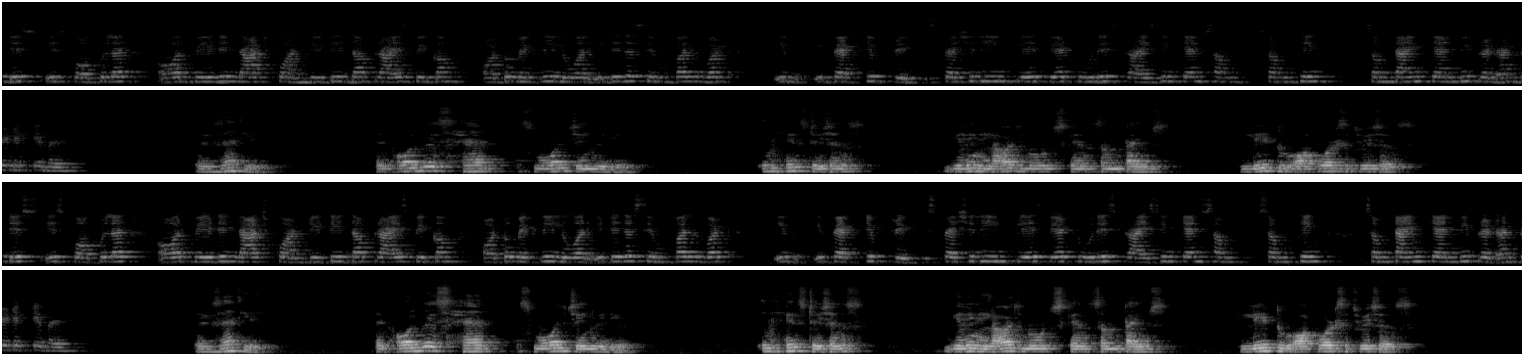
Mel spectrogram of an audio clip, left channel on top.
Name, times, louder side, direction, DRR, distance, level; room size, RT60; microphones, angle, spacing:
voice 1, 0.0-7.3 7.7-13.3 13.6-15.9, right 4 dB, 40° right, 0.8 m, -43 dB
voice 2, 17.1-17.8 18.9-21.5 22.8-23.8 24.6-26.8 27.6-29.3, right 5 dB, 80° right, 0.4 m, -28 dB
4.3 x 2.9 x 3.0 m
head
